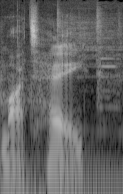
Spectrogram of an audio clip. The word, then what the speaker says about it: MATE: Linux Mint 19 MIDI mate or it's pronounced Marte and we'll see how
